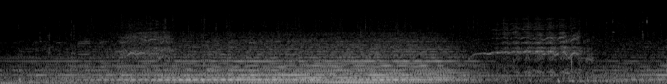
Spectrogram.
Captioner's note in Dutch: dramatische muziek gaat door; paarden hinniken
